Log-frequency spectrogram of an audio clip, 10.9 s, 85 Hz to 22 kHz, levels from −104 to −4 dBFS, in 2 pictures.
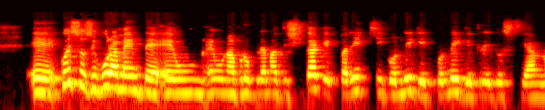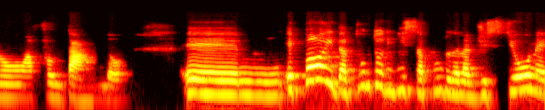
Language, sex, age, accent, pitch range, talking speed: Italian, female, 40-59, native, 175-230 Hz, 145 wpm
